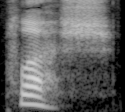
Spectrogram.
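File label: "plush", English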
